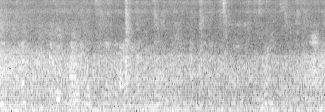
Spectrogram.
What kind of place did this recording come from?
residential area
